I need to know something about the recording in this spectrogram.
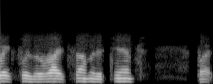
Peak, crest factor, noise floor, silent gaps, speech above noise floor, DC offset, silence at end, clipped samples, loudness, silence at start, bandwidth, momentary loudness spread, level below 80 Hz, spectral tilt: -2 dBFS; 18 dB; -52 dBFS; none; 33 dB; under 0.1%; 0 s; under 0.1%; -20 LUFS; 0 s; 4.6 kHz; 9 LU; -64 dBFS; -7 dB/octave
